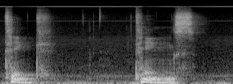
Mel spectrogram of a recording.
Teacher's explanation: the Italian may change the t h into a t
